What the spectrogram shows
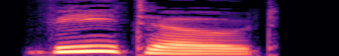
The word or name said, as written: vetoed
